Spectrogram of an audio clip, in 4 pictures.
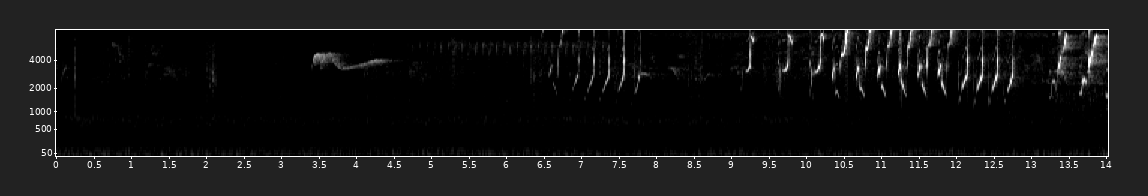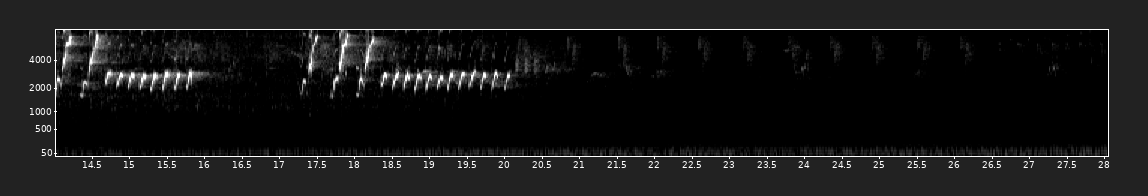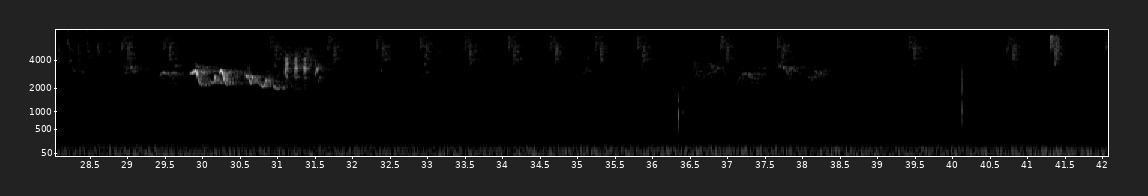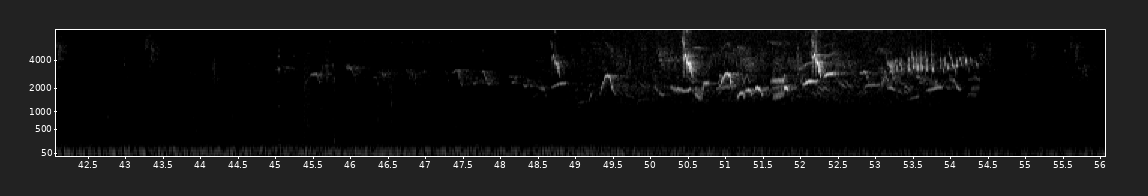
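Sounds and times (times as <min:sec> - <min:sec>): faint low rumble: 0:00.0 - 0:56.0
songbird singing: 0:00.0 - 0:56.0.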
